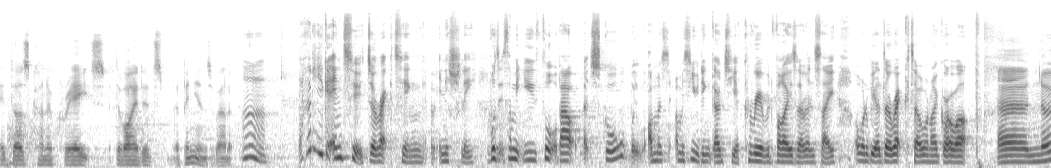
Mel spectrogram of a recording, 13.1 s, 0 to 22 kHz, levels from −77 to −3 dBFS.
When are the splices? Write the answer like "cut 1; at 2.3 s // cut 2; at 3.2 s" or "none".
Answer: cut 1; at 1.4 s // cut 2; at 3.0 s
